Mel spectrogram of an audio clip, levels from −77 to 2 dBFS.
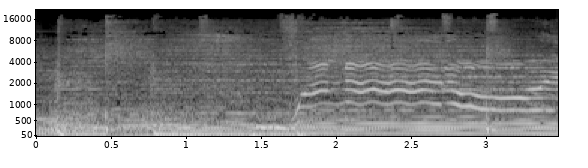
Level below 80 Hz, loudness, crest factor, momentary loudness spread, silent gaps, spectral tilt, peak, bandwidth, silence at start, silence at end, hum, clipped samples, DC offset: -26 dBFS; -15 LUFS; 12 dB; 4 LU; none; -4.5 dB/octave; -2 dBFS; 19.5 kHz; 0 s; 0 s; none; under 0.1%; under 0.1%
